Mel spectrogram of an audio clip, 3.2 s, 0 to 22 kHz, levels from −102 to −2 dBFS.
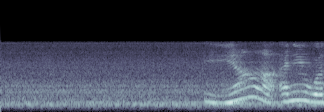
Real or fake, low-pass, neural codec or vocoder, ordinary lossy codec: real; 5.4 kHz; none; none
